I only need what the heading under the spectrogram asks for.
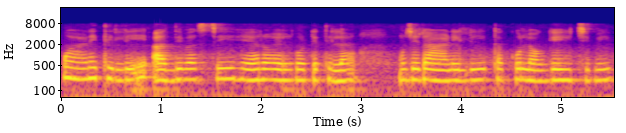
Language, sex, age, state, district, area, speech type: Odia, female, 18-30, Odisha, Cuttack, urban, spontaneous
